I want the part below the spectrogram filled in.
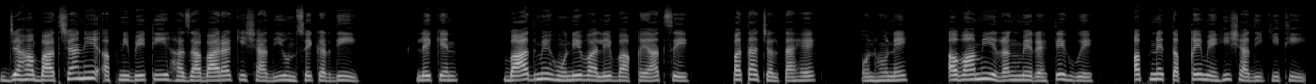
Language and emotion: Urdu, neutral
